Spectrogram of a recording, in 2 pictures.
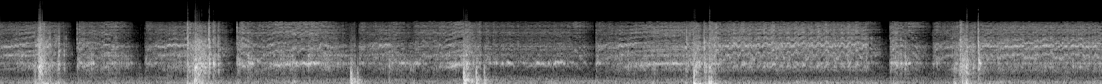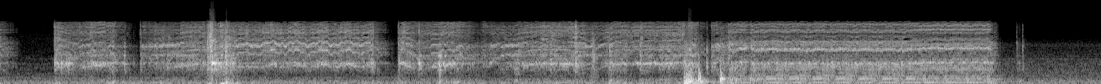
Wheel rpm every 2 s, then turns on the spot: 160, 170, 200, 250, 180, 160, 230, 210, 250, 140, 60.
none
